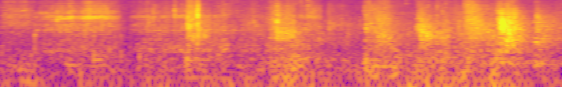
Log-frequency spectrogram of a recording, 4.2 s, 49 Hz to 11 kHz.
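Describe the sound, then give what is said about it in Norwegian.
Footsteps walk at a steady pace through a long brick corridor with gun embrasures inside a fortress, built in 1848, running from Østre Strandbatteri up to Borggården, on the way to the torpedo battery; each step a dull thump with a slight echo, over faint background noise. “Og vi går gjennom det indre av borgen i en lang teglstenskorridor med skyteskår og intrikat militær arkitektur fra 1848.”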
